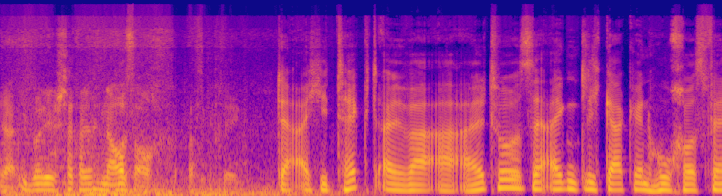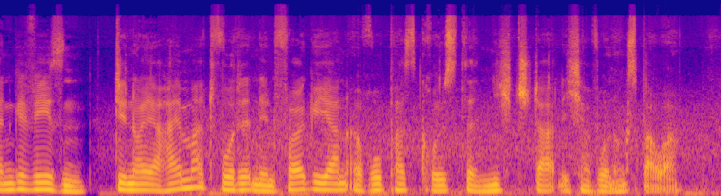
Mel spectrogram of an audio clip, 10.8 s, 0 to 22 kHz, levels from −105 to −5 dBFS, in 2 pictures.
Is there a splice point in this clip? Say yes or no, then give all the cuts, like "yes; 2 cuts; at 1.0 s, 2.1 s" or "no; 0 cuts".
yes; 1 cut; at 6.1 s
